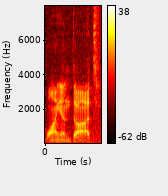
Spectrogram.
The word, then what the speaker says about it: Wyandotte: Uh, these are all made by a company called Wandot, which is spelled W Y A N D O T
